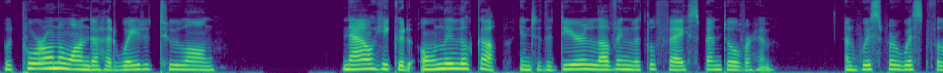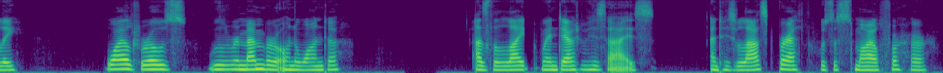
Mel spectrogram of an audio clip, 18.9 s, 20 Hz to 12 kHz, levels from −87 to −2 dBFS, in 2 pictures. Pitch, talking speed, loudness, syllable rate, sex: 195 Hz, 150 wpm, -17 LUFS, 4.7 syllables/s, female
